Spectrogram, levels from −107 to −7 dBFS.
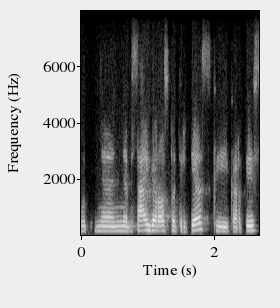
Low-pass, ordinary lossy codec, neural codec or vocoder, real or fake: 7.2 kHz; Opus, 16 kbps; none; real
